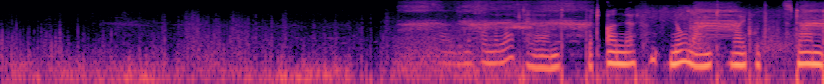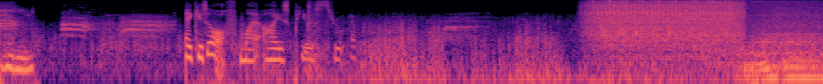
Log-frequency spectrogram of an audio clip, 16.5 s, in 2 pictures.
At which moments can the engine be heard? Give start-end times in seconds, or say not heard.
14.0-16.4.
